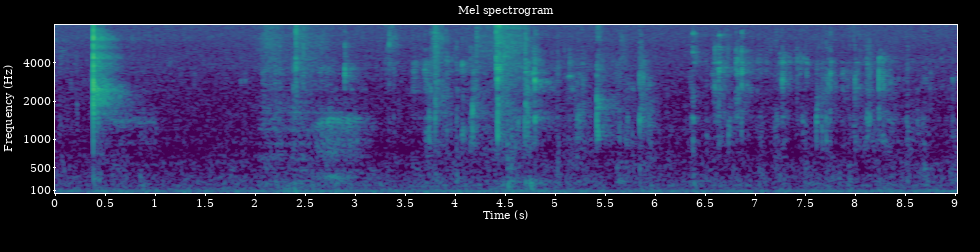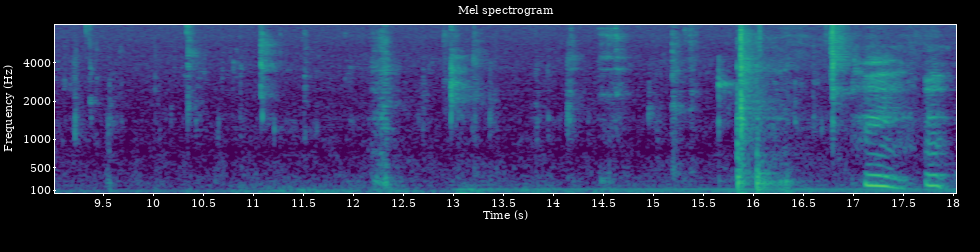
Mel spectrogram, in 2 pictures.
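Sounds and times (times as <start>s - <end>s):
wet chewing mouth clicks: 2.8s - 12.0s.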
